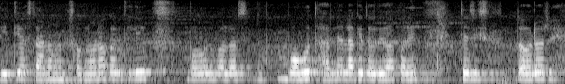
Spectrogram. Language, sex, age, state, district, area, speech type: Odia, female, 18-30, Odisha, Subarnapur, urban, spontaneous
